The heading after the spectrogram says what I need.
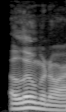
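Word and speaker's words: Eluemunor: Illuminor, is that how you pronounce it? Let's look up this one. Illuminor. I had that run right.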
